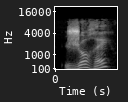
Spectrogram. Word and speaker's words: j'aurais: J'aurais, remember, final S not pronounced.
